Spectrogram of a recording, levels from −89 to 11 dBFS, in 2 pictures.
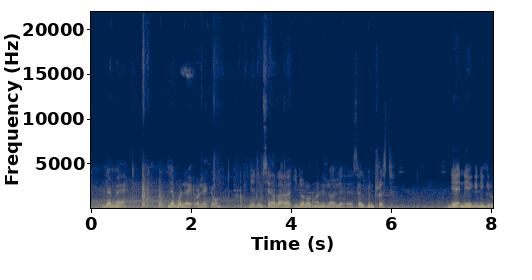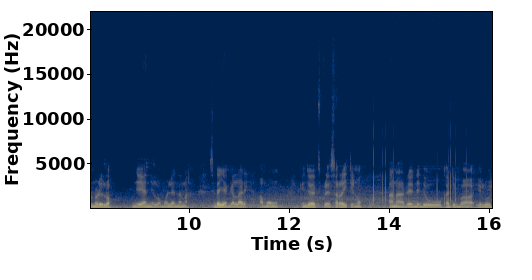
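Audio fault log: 13.68–16.04 s, train of clicks: a repeating pulse gets into the signal path, likely interference from nearby equipment or a faulty connection or power supply. About ten sharp clicks of much the same shape land at an uneven pace, averaging 3.83 per second, and stand roughly 10 dB above the speech at their peaks. They are heard as irregular ticking laid over the speech and carrying into the pauses, running until the clip ends.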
